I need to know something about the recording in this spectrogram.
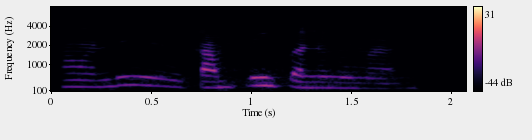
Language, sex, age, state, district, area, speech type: Tamil, female, 18-30, Tamil Nadu, Mayiladuthurai, rural, conversation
